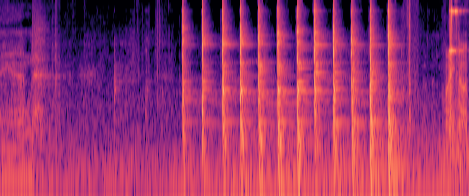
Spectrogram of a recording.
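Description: A hammer taps an axle out of a car in about a dozen sharp, evenly spaced metallic strikes, close and loud, after a quiet stretch with faint background noise.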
